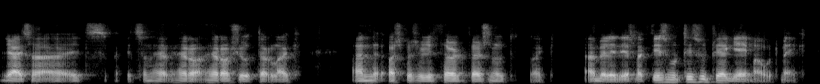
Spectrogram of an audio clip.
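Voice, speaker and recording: A young man from Finland with a Finnish accent, chatting on a live stream and talking haltingly with many restarts and fillers. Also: low-pitched, creaky, dull audio. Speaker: livestreaming startup developer. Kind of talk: casual live stream chat.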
